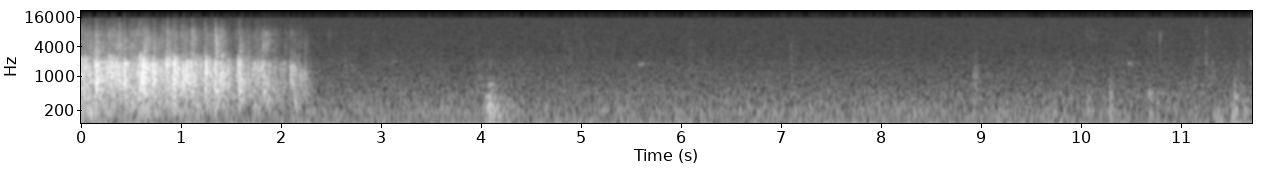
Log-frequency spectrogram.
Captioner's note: applause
